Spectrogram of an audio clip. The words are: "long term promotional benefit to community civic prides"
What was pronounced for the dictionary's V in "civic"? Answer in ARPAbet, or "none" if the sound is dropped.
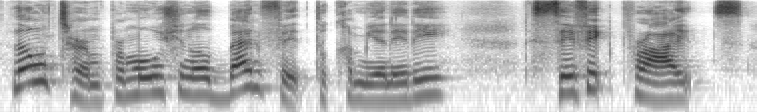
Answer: F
